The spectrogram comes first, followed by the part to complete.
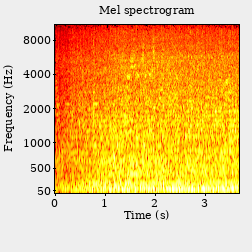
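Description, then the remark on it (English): Police motorcycle and car engines rumble steadily and loudly as police escort a ride, mixing with a busy crowd murmur and street noise throughout, without a distinct single pass-by. “by this time, the ride had developed into three separate rides, one being sort of escorted with the police on bicycles, the other police on motorcycles, and then the last, the little golf cart and a car.”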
